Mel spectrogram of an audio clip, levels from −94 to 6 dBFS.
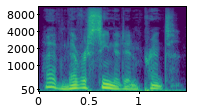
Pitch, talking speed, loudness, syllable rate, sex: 110 Hz, 285 wpm, -16 LUFS, 6.0 syllables/s, male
